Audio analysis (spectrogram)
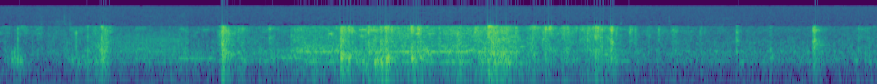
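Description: A cash register in a store ringing up a sale for a customer: clattering key taps and a whirring, printer-like mechanical rattle in uneven bursts, with no one talking.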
